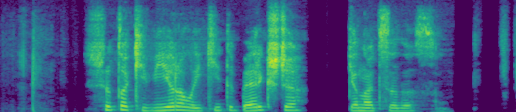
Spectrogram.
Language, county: Lithuanian, Šiauliai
